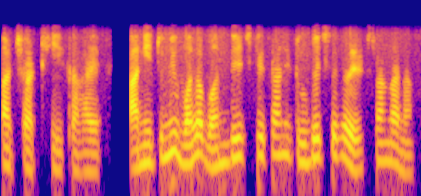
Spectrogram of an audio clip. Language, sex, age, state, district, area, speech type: Marathi, male, 30-45, Maharashtra, Raigad, rural, conversation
